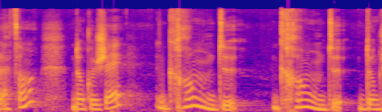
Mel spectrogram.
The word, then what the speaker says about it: grande: Donc j'ai grande. Grande donc je vais bien prononcer le D et pas les E à la fin parce que les E il n'est pas accentué.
